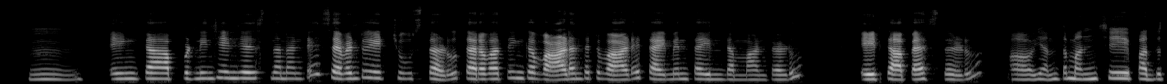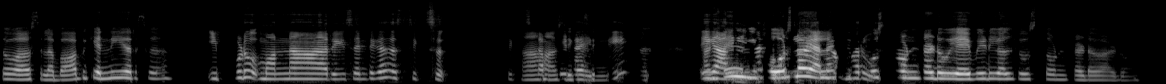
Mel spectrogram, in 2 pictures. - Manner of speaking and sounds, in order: in English: "సెవెన్ టు ఎయిట్"; in English: "రీసెంట్‌గా"; in English: "సిక్స్ కంప్లీట్"; in English: "సిక్స్ ఇయర్స్"; distorted speech; other background noise
- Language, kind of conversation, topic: Telugu, podcast, పిల్లల స్క్రీన్ సమయాన్ని పరిమితం చేయడంలో మీకు ఎదురైన అనుభవాలు ఏమిటి?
